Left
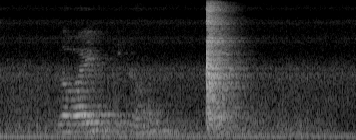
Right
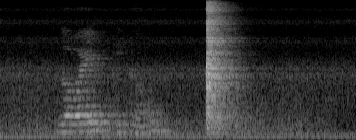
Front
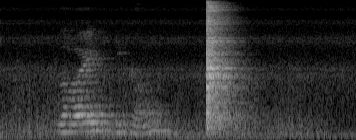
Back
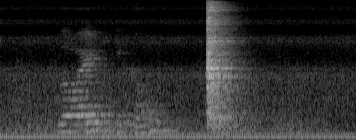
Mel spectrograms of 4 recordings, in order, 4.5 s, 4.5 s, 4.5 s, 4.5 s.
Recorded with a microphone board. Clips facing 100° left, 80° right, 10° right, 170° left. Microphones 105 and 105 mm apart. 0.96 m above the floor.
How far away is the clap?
About 2.0 m.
